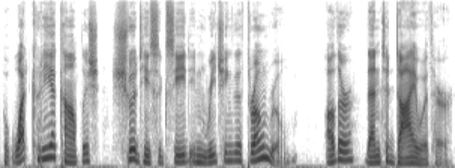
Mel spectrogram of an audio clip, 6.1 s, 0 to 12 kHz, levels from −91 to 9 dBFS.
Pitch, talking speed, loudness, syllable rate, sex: 145 Hz, 190 wpm, -21 LUFS, 4.7 syllables/s, male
